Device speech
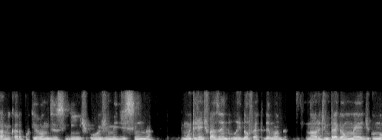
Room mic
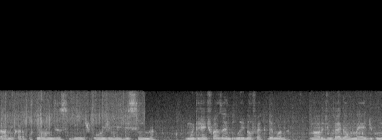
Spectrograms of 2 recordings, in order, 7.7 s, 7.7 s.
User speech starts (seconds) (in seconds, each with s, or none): none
